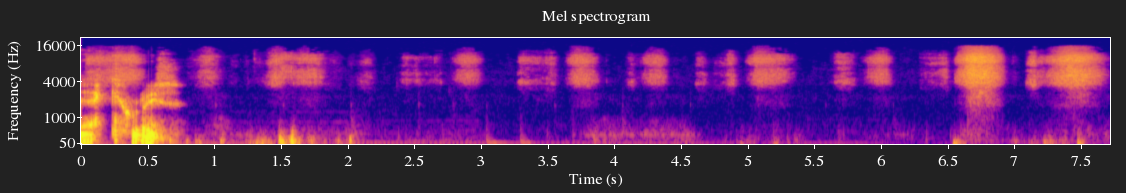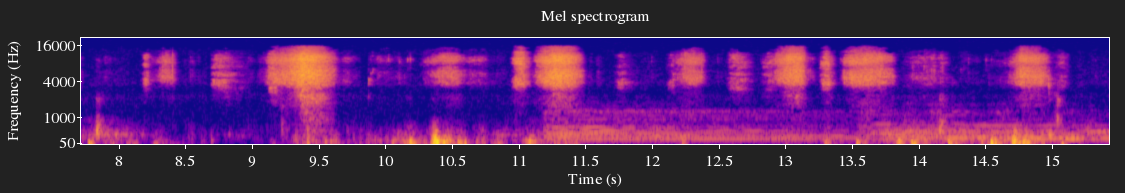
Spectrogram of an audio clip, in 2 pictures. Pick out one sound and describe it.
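A felt-tip marker squeaks and scratches on paper.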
